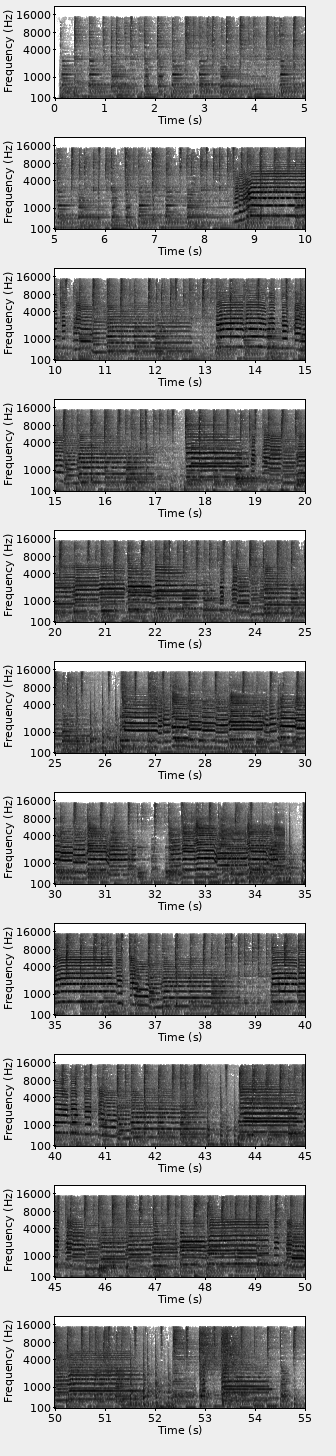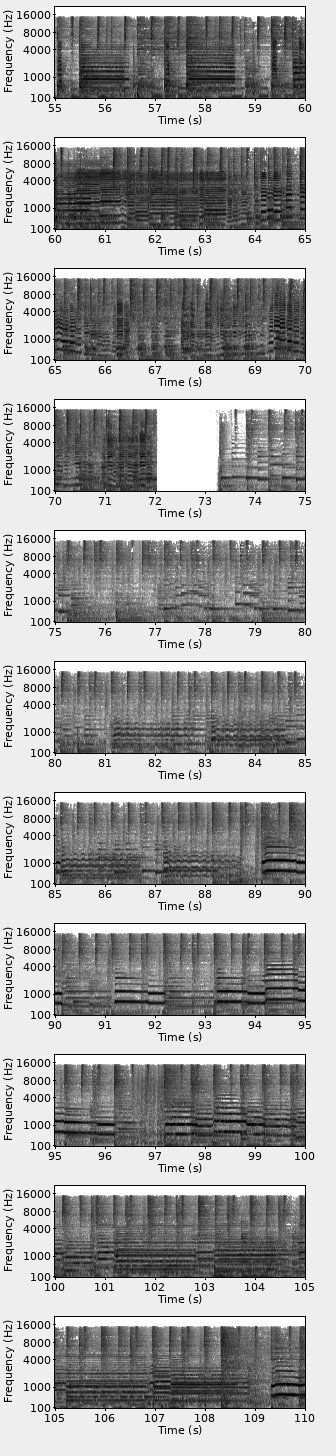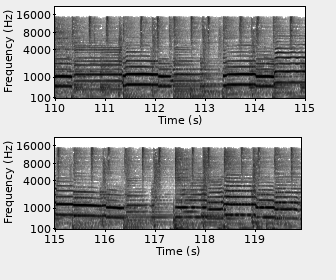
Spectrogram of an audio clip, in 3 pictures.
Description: クラブ・ジャズ的にもよいです！
端正な佇まいの演奏は、決して頭でっかちにならず、気品ある美しさをひたすらに追求！軽やかなボッサ・リズムのジャズ・ダンサー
